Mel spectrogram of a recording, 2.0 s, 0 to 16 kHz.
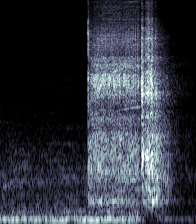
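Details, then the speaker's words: Honda XRE 300 motorcycle pressing the electric start: a harsh, short grinding rasp with no catch or firing, and it will not start. The starter one-way clutch is slipping; the engine is disassembled to fix it. Starter clutch slipping. "Então tá dando aí um barulho muito feio e não tá dando partida na motocicleta."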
